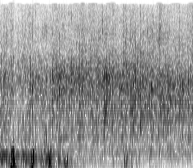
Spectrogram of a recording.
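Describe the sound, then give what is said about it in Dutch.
Steady applause from a group, a dense, even patter of many hands clapping that holds at the same level throughout. “Applaus.”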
